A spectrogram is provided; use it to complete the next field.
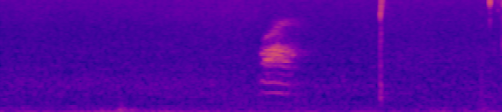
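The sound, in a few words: cat meowing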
